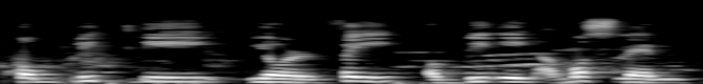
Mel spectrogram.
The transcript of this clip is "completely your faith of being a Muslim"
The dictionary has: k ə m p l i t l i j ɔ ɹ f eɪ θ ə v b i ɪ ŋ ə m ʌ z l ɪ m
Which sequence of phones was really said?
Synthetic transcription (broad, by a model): k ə m p l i t l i j ɔ ɹ f eɪ t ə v b i ɪ ŋ ə m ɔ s l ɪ m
